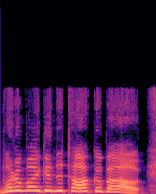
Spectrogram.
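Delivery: put-on panicked delivery, very high and loud. Retelling own thoughts when asked to pick a quote: retelling own panic. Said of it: "I was panicked".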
